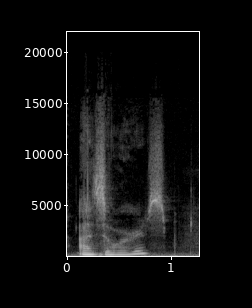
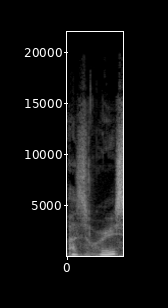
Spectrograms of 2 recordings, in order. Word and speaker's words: Azores: with its name because I have heard azors I've heard aorus and I've heard Azor um I've always heard aurus but that's the Portuguese pronunciation and I always try to go for the American English pronunciation because I speak American English on this channel which I've heard azors I've heard azors for English uh azors sounds like bad I think that that word makes my ears sad it doesn't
